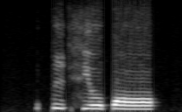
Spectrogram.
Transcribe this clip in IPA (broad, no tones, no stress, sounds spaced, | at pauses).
p i ʔ fʲ oː p ɔ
